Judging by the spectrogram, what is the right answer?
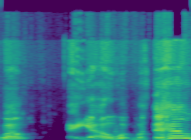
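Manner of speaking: put-on laughter while talking. Retelling a reaction to a stranger boasting about a fight, laughing while retelling own words. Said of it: "I'm laughing".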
